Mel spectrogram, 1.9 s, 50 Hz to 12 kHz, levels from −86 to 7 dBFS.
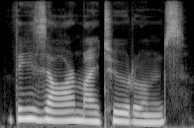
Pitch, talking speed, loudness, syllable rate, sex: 185 Hz, 155 wpm, -15 LUFS, 4.5 syllables/s, female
